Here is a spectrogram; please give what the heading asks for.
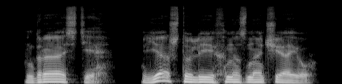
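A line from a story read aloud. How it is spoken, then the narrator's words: Weary middle-aged woman. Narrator (Russian): Устало отмахнулась средних лет женщина-оператор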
